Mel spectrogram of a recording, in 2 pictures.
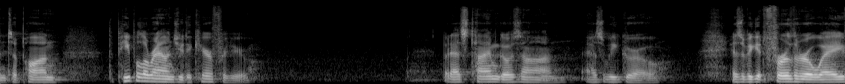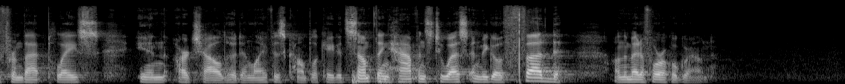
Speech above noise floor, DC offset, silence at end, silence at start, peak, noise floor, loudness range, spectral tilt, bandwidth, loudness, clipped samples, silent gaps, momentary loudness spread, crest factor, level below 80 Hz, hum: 40 dB; under 0.1%; 1.3 s; 0 s; 0 dBFS; -61 dBFS; 7 LU; -3.5 dB/octave; 16.5 kHz; -21 LUFS; under 0.1%; none; 17 LU; 22 dB; -68 dBFS; none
